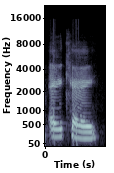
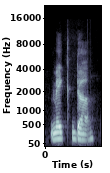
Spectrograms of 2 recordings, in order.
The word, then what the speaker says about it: Makeda: MakeDa. Makeda.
